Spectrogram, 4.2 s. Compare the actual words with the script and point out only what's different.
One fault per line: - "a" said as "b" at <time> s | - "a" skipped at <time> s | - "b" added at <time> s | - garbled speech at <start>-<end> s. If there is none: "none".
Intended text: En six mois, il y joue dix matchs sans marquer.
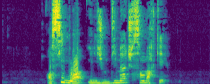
none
